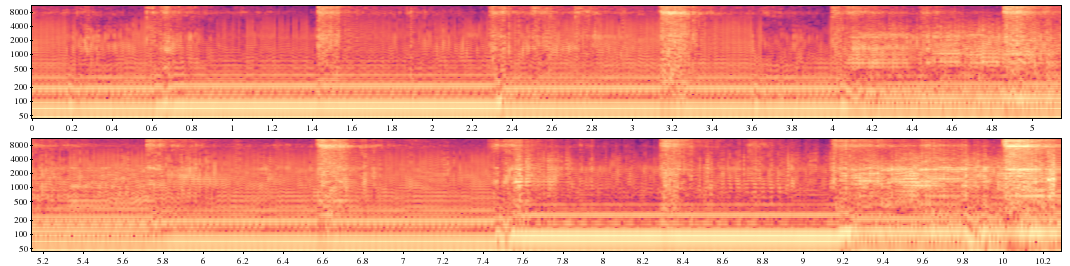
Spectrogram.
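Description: Loud music played through a large outdoor sound system of speaker stacks, with heavy held bass notes that shift pitch every second and a half or so.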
